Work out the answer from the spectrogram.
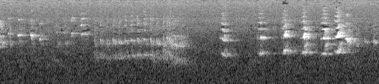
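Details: Caged female canary singing atop a distant cage: soft, drawn-out warbled notes at first, then a burst of short, sharp, high chirps repeated rapidly toward the end, fairly faint overall.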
